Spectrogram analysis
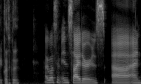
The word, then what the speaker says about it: Kotaku: Yeah, well, apparently, is it Kotaku, is how you pronounce it. It's got some insiders. Yeah, it's called Kotaku, but I prefer to say Kotaku.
